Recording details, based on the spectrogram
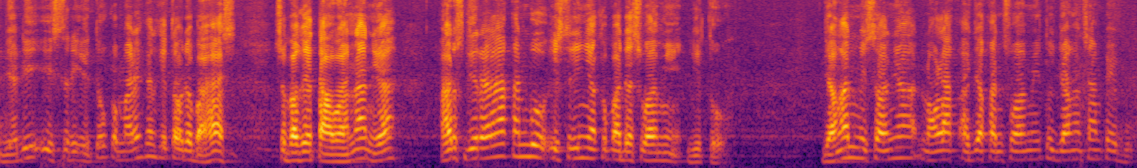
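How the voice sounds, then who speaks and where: A man giving a relaxed, joking religious lecture to women, chanting Arabic phrases slowly. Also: on the high side. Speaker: preacher.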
